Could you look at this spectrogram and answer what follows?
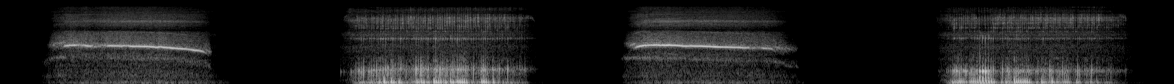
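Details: Sleeping snorer with alternating breaths: a high, falling whistle on one phase and a rough rattling snore on the other, about ten breaths a minute; snoring with whistling.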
